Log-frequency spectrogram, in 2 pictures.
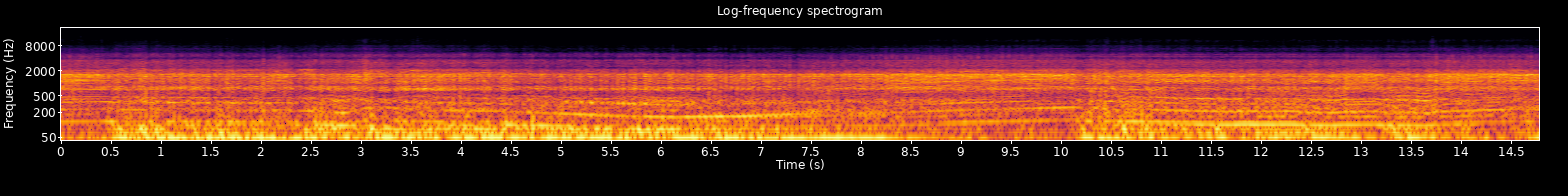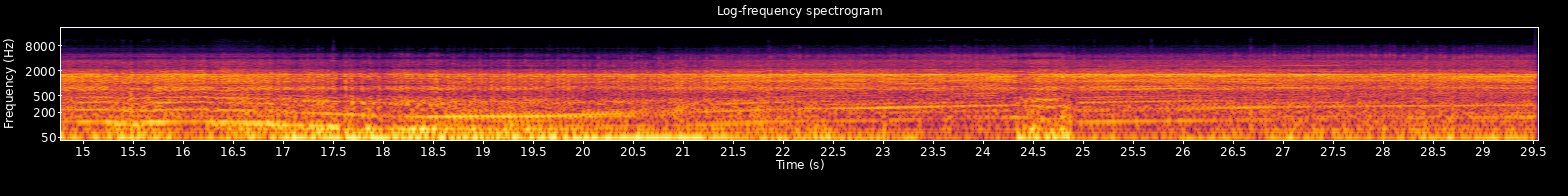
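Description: A Formula Junior racing car's engine, heard from the cockpit at race pace. Its pitch climbs under acceleration and falls away as the car slows for corners, over a constant rush of wind and road noise.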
